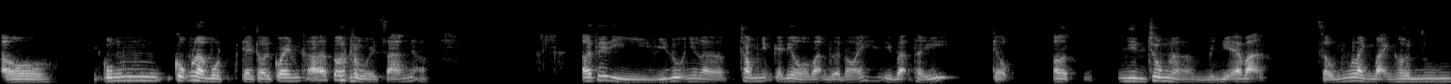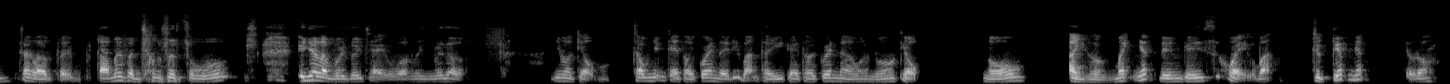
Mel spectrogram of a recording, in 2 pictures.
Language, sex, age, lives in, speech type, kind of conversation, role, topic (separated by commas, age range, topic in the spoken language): Vietnamese, male, 20-24, Vietnam, conversation, podcast, host, Thói quen buổi sáng nào giúp bạn khỏe mạnh nhất?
